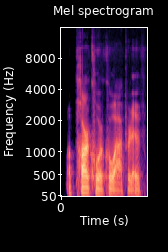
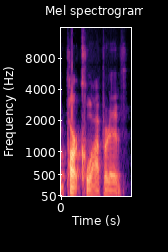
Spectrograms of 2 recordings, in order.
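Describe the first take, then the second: First: It is said fully, with every syllable clear. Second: It is said quickly, the words blended together.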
